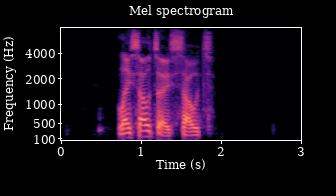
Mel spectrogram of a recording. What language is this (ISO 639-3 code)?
lav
